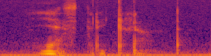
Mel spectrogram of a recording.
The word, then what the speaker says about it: Gästrikland: Gästrikland. Because the second letter is Ä. It's A with two dots. Ä. That softens the previous consonant.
